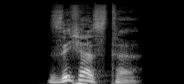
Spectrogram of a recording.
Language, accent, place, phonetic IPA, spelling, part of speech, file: German, Germany, Berlin, [ˈzɪçɐstə], sicherste, adjective, De-sicherste.ogg
- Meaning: inflection of sicher: 1. strong/mixed nominative/accusative feminine singular superlative degree 2. strong nominative/accusative plural superlative degree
